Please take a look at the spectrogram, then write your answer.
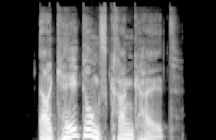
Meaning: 1. cold 2. coughs and sneezes
- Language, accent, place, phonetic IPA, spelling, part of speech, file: German, Germany, Berlin, [ɛɐ̯ˈkɛltʊŋsˌkʁaŋkhaɪ̯t], Erkältungskrankheit, noun, De-Erkältungskrankheit.ogg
